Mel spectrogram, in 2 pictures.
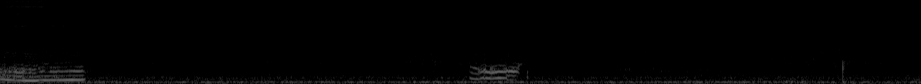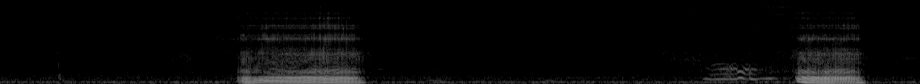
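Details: Sleeping dog snoring: a few low, rattling snoring breaths at irregular intervals against quiet room hum.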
